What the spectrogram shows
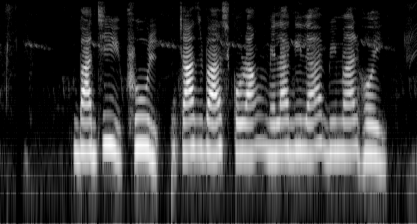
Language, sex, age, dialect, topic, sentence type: Bengali, female, 18-24, Rajbangshi, agriculture, statement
